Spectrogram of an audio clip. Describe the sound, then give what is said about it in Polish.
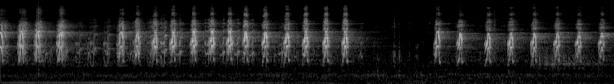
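A great spotted woodpecker gives a fast series of short, sharp, high-pitched calls, about three per second, clear, with a brief pause before the run resumes. “Podstawowym głosem dzięcioła dużego są wysokie, krótkie szczeknięcia, często wydawane w seriach.”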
